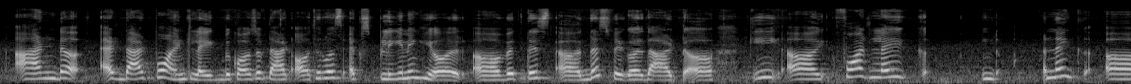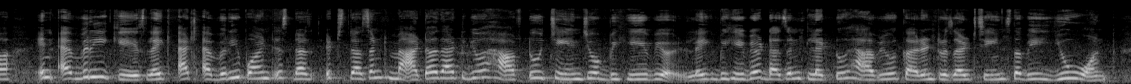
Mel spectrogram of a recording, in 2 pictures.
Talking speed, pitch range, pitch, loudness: 160 wpm, 235-295 Hz, 255 Hz, -20 LUFS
